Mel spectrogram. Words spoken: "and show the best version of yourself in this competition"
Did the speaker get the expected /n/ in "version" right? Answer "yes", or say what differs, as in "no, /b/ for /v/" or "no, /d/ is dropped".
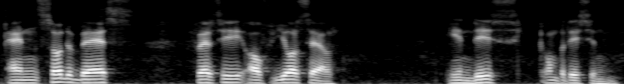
no, /n/ is dropped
